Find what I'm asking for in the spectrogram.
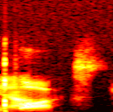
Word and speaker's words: Bloch: So many blocks. – And there's it's spelled differently as well. Bloch for Robert Block. It's Block for Lawrence Block.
